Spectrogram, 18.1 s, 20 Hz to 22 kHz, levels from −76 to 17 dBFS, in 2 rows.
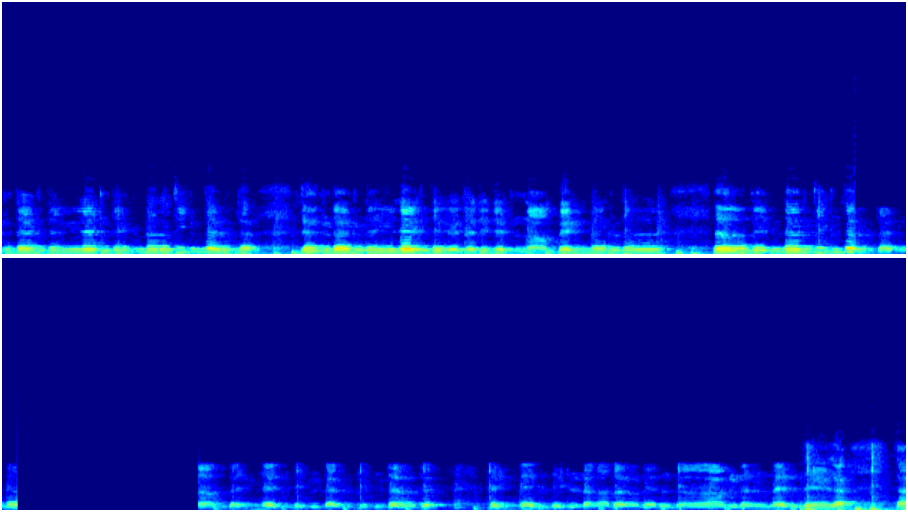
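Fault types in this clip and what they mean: input switched to a poorer device: at 8.52 s the top end stops at 4.1 kHz, level dips about 5 dB and new background noise appears, likely a different microphone rather than filtering.
audio dropout to silence: from 9.19 to 11.01 s, 1.81 s of silence with no room tone, unlike a gate or fade, likely from a lost input link.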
